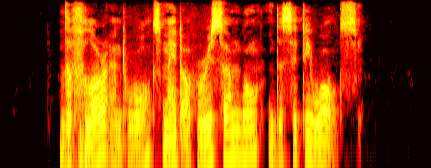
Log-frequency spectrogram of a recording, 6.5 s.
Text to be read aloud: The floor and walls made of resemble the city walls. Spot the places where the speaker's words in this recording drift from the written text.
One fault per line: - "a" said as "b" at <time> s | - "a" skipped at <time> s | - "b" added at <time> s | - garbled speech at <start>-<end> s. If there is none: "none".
none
